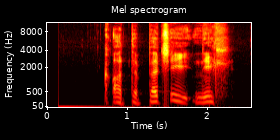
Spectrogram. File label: navajo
